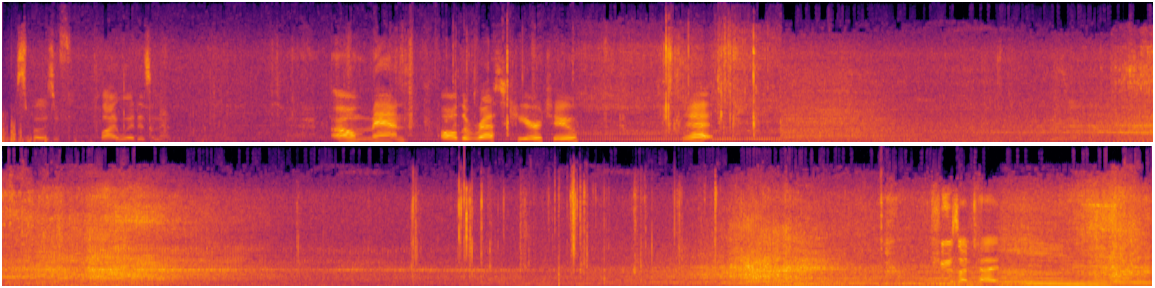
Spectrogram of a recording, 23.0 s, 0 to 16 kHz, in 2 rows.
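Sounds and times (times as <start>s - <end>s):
motor vehicles passing: 0.0s - 23.0s.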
